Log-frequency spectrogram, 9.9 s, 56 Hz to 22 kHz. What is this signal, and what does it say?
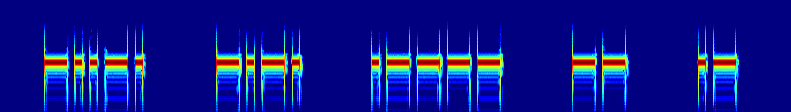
Morse code, heard as a keyed tone, about 13 wpm, spaced as for 7 wpm, 800 Hz. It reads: /C1MA
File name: LEZIONI / 10 SIGNS / 10A SLASH ws 12wpm 3443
